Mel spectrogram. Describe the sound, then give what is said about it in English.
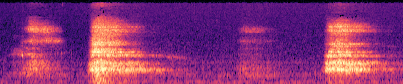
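Deep breathing in through the nose and out through the mouth: two full breath cycles, each a soft airy inhale followed by a louder, breathy sigh-like exhale, quiet and with no talk. “Let's take a couple of deep breaths in through our nose, out through our mouth before we get started.”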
